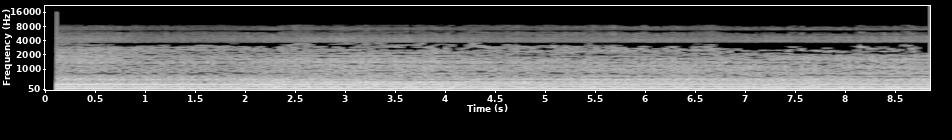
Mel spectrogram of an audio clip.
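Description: Kawasaki sportbike's inline-four engine idling steadily, a loud low rumble with no revving.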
